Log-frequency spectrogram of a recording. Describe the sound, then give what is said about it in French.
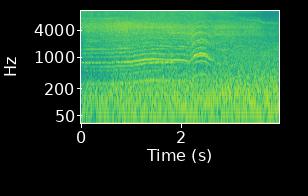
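A very small drone whines past at extremely high speed, its buzzing motor tone rising and then swooping down as it passes overhead, over a constant rumble of background noise. “Il y a un drone qui vole au-dessus de moi.”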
